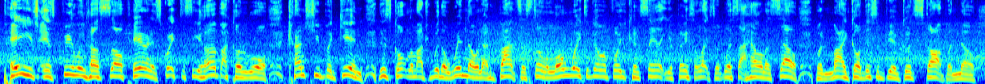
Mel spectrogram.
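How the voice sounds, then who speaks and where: A young man giving excitable play-by-play commentary over a wrestling video game, his voice slightly raspy and breaking into shouts. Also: a little high, fast talker, hardly any pauses, noisy background. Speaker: gaming commentator.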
